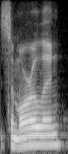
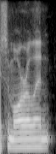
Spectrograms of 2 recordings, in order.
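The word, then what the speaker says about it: sermorelin: Yeah, most people pronounce it samoralin. Sorellin usually samorin.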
